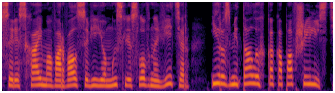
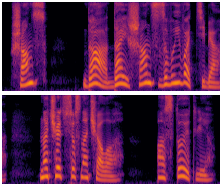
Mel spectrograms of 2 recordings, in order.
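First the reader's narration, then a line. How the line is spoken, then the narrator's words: Sad wry laugh. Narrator (Russian): Она печально усмехнулась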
